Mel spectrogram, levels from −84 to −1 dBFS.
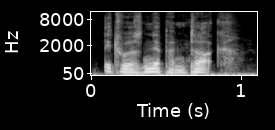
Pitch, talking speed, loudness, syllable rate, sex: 110 Hz, 270 wpm, -15 LUFS, 6.6 syllables/s, male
